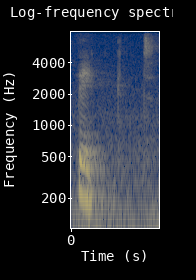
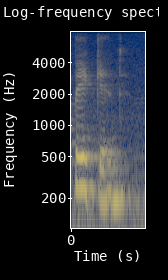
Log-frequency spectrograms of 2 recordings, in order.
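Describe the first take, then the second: First: The word is said as one syllable. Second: The ending adds an extra syllable. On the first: The speaker calls it right. "Just baked. One syllable only" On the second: The speaker calls it wrong. "Be careful not to add the extra syllable. We don't want to have"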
